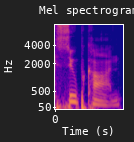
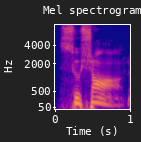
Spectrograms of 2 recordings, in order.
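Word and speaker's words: soupçon: It looks like soup con, but it's not. It's like Souchon or something like that.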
